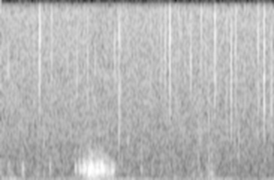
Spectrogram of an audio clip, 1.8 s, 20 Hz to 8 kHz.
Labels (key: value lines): label: biophony, low growl
recorder: SoundTrap 300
